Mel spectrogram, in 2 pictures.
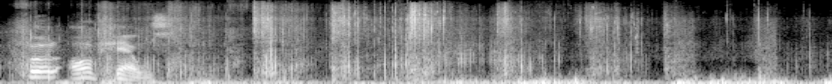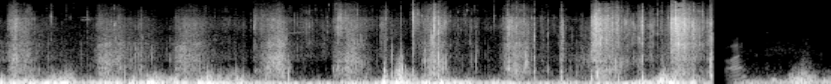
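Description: Footsteps crunch on loose pebbles.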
